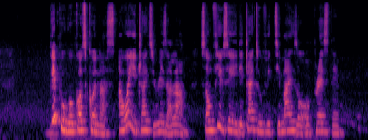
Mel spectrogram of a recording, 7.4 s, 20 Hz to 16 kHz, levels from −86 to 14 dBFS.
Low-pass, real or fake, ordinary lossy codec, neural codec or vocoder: 14.4 kHz; fake; none; vocoder, 48 kHz, 128 mel bands, Vocos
